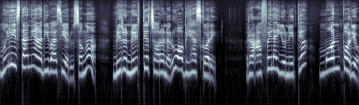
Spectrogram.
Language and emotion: Nepali, happy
